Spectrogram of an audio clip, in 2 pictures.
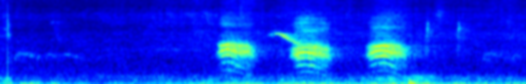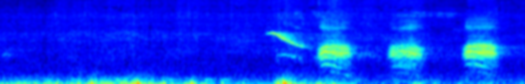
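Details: Crows near a small field hut on a sunny, breezy day: two bursts of harsh, hoarse caws, three or four in each series, with a soft whistle early on and low wind rumble throughout.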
